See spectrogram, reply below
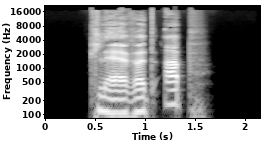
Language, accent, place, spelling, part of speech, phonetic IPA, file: German, Germany, Berlin, kläret ab, verb, [ˌklɛːʁət ˈap], De-kläret ab.ogg
- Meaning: second-person plural subjunctive I of abklären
